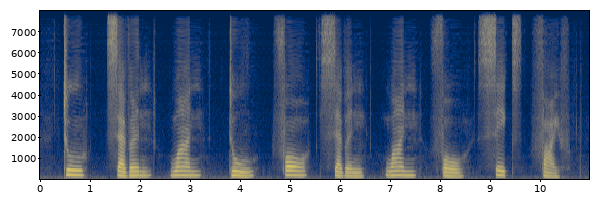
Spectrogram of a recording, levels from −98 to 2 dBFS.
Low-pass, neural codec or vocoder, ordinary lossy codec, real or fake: none; codec, 16 kHz, 0.7 kbps, FocalCodec; none; fake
